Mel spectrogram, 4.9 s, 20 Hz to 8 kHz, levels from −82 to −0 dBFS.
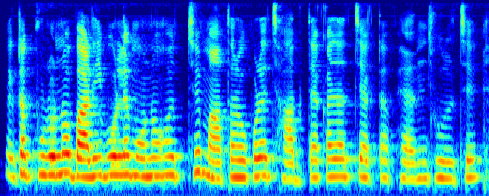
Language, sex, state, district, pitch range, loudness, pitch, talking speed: Bengali, female, West Bengal, North 24 Parganas, 215-245 Hz, -19 LUFS, 230 Hz, 170 wpm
